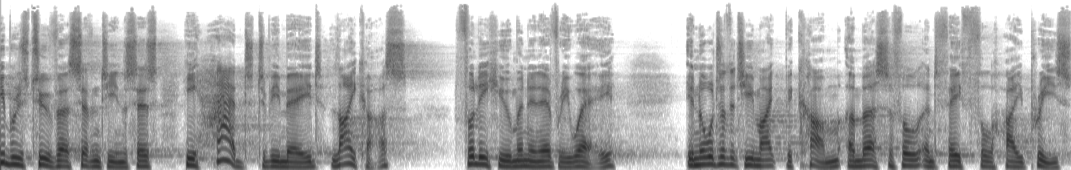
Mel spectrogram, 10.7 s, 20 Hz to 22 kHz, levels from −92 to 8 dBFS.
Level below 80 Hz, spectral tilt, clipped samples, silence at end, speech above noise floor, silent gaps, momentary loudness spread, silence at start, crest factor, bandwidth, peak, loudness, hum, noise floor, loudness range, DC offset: -54 dBFS; -5 dB/octave; under 0.1%; 0 s; 31 dB; none; 8 LU; 0 s; 16 dB; 19 kHz; -2 dBFS; -16 LUFS; none; -47 dBFS; 2 LU; under 0.1%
